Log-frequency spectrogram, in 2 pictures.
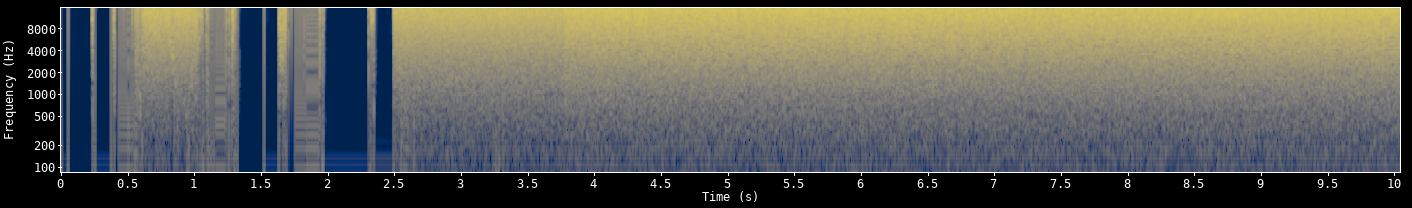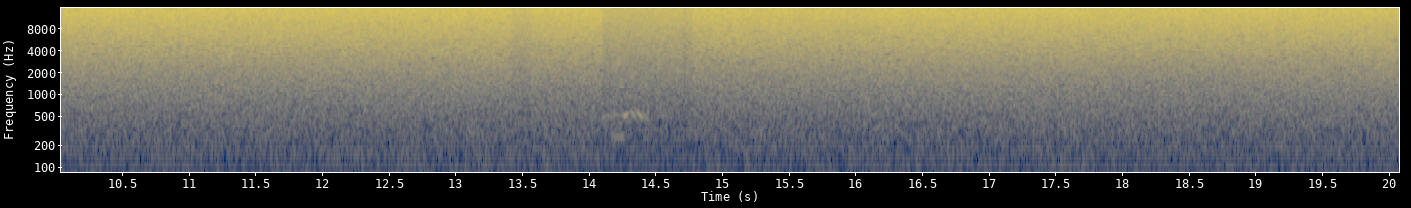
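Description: Audio-track fault: the sound breaks up into choppy fragments with dead gaps for about two seconds, then gives way to loud, steady static hiss like white noise that drowns everything else out.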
